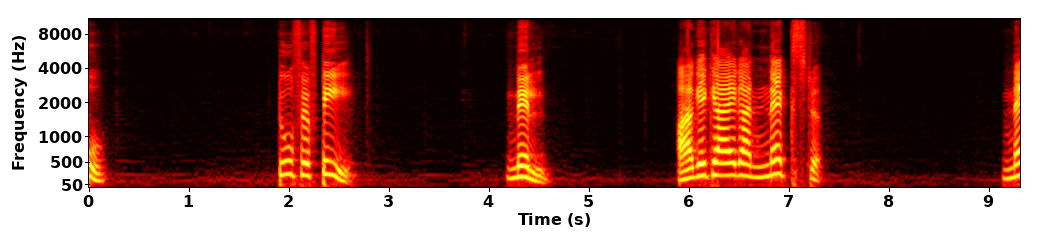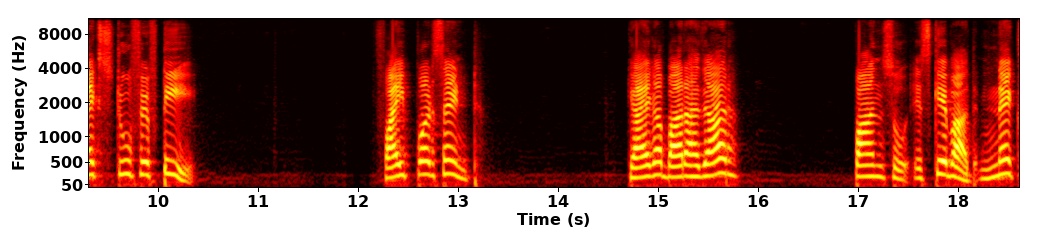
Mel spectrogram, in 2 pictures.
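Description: A man speaks calmly through a close microphone in short phrases with pauses.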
